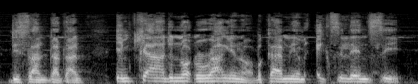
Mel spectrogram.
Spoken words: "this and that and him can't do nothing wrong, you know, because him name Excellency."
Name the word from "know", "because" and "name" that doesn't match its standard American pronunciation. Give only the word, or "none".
because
